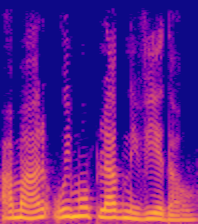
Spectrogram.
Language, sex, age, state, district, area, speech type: Bengali, female, 45-60, West Bengal, South 24 Parganas, rural, read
